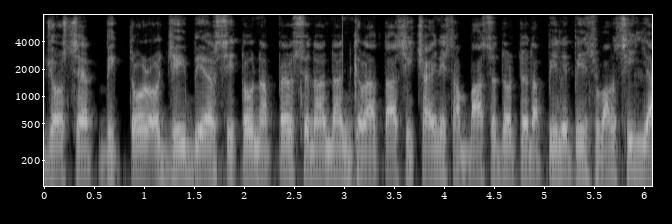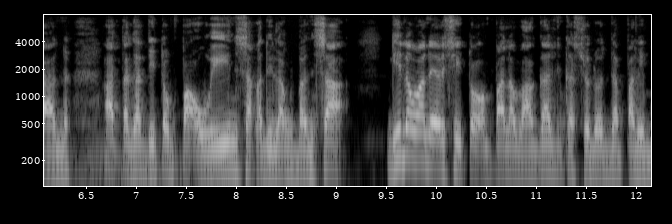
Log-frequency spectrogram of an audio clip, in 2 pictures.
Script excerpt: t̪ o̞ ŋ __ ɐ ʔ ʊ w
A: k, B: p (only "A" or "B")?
B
